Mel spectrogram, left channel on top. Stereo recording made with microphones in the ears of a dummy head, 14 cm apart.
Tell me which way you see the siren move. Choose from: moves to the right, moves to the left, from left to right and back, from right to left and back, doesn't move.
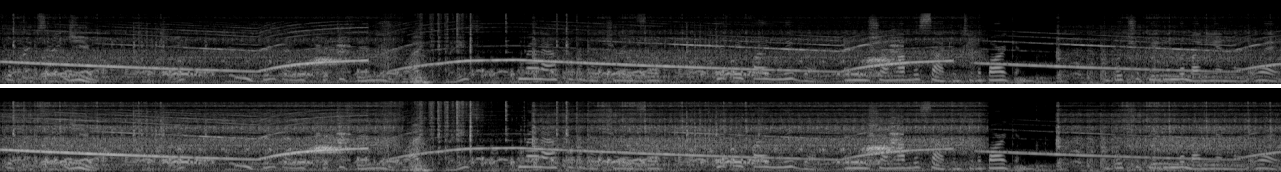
moves to the left.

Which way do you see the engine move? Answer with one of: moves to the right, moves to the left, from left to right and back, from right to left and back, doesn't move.
doesn't move.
